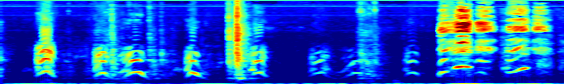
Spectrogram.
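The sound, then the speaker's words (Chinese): A male wolfdog in heat gives many short, high-pitched yelping barks and whines in quick, irregular succession, each a bright tonal cry, with the loudest, harshest burst of yelps near the end. “这是狼狗，你放它放进来做什么？”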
